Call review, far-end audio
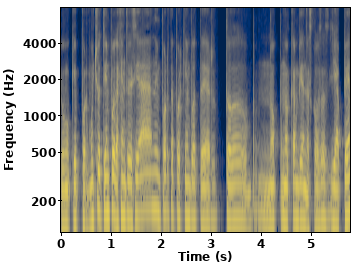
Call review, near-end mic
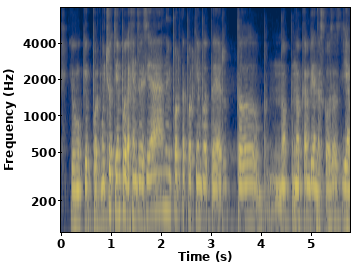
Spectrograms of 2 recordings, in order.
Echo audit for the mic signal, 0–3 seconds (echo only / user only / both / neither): echo only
